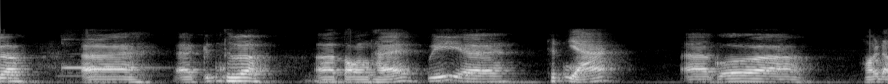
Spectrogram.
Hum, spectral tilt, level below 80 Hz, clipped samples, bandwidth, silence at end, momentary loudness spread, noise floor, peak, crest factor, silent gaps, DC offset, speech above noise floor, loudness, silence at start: none; -9.5 dB/octave; -48 dBFS; under 0.1%; 5.4 kHz; 0 s; 15 LU; -53 dBFS; 0 dBFS; 14 dB; none; under 0.1%; 40 dB; -14 LUFS; 0 s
